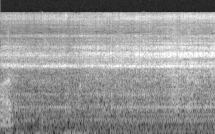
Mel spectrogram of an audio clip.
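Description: Single-serve coffee maker brewing: its pump runs with a steady whir and a thin high whine, slowly growing louder, as coffee streams into the mug.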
